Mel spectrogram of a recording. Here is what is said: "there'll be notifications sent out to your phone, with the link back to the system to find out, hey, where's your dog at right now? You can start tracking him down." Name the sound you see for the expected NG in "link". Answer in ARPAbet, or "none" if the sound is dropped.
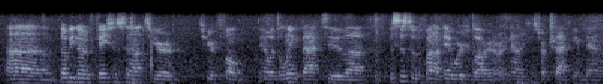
NG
